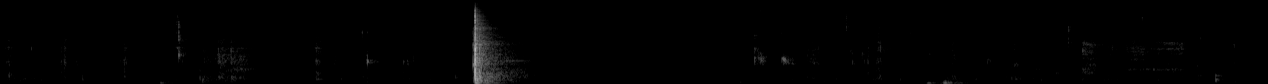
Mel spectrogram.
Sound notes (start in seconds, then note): 4.7 lid thuds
